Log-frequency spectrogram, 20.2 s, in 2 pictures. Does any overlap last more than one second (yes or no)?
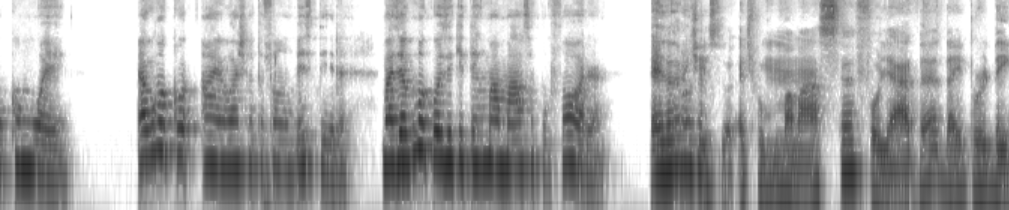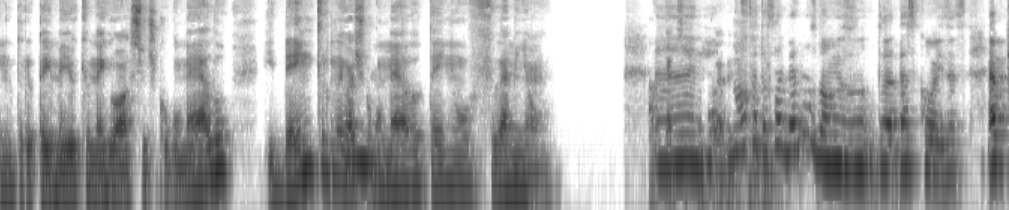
yes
